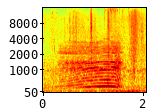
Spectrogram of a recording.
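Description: Cow in Fallout 3 lets out one drawn-out, close and clear moo lasting about a second over faint background ambience.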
